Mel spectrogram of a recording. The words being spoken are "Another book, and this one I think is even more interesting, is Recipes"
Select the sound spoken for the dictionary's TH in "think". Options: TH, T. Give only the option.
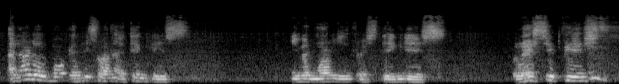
T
